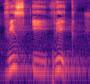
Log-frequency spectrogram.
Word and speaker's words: WYSIWYG: Next WYSIWYG feature, pronounced WYSIWYG.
